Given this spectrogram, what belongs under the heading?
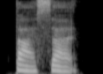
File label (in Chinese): "大赛", Chinese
